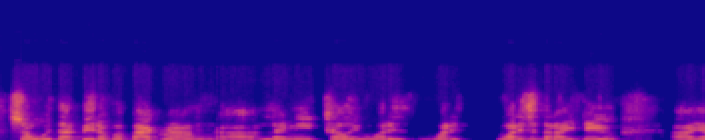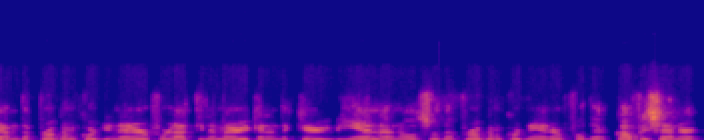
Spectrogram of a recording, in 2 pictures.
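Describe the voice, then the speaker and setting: A man's voice: mid-range voice, fairly even intonation, quick pace. Man presenting a webinar, lo-fi sound. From Costa Rica. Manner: conversational with frequent fillers and restarts. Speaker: webinar presenter, program coordinator.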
